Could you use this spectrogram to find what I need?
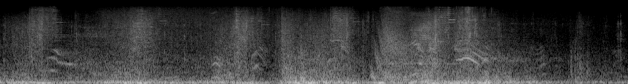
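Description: Magic spells crackle and boom in a noisy fight.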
